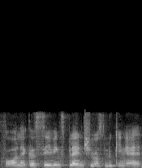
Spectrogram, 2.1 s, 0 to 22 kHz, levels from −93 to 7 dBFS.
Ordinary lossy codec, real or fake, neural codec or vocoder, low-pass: AAC, 48 kbps; real; none; 7.2 kHz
